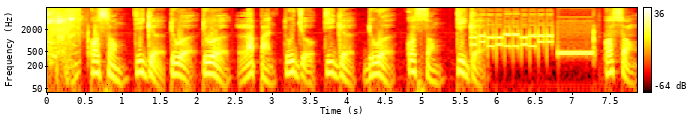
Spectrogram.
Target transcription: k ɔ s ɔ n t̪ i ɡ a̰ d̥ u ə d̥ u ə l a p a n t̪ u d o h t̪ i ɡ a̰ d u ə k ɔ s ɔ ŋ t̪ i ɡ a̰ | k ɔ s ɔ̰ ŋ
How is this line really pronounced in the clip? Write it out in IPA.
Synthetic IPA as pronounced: k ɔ s ɔ ŋ t̪ i ɡ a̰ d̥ u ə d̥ u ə l a p a n t̪ u d͡ʒ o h t̪ i ɡ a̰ d u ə k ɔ s ɔ ŋ t̪ i ɡ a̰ | k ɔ s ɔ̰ ŋ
